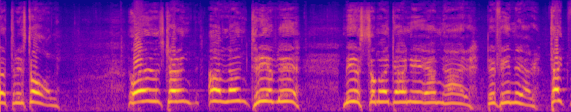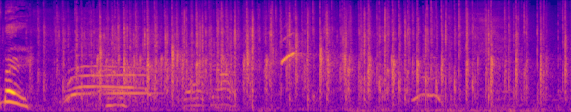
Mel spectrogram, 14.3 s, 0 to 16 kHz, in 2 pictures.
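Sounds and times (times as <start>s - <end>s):
speech: 0.0s - 0.9s, 1.6s - 8.7s
crowd applauding: 7.5s - 14.2s
voices calling out and whooping: 7.9s - 9.3s, 12.2s - 12.8s.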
